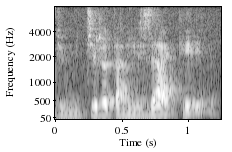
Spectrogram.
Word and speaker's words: Junichiro Tanizaki: Me ha recordado un relato de Tanizaki, de Junichiro Tanizaki, como se pronunciaría en japonés, que se llama El tatuador,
